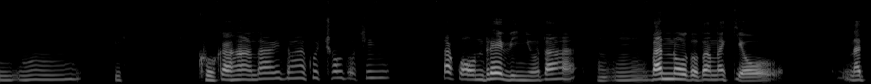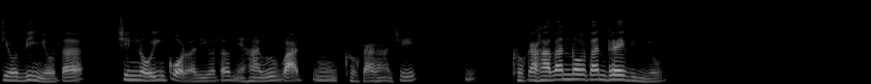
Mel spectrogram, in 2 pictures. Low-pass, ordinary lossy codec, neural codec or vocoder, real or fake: none; none; none; real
